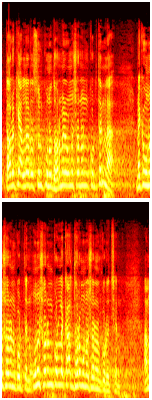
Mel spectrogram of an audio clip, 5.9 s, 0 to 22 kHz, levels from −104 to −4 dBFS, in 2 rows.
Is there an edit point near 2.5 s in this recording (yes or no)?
no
